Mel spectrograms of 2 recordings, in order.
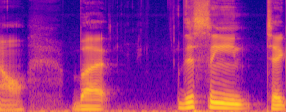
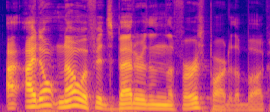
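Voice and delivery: ordinary delivery

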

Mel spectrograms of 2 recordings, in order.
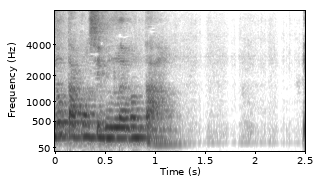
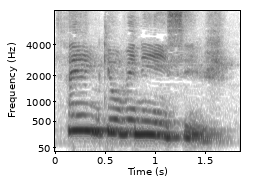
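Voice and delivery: agradecimento animado; 7 semitones higher than usual. Real, not acted. Agradece curtidas na live.

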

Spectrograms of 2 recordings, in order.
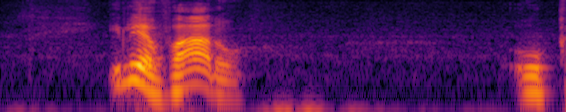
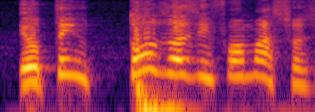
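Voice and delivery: emphatic retold claim; 9 semitones higher, 12 dB louder than usual. Retold boast on phone.

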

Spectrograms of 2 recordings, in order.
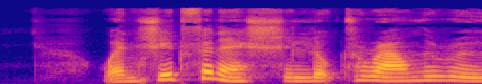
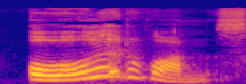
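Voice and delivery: ordinary delivery, nothing marked

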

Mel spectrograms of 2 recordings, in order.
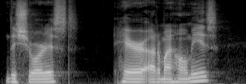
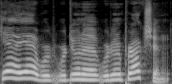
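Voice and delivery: pitched-up imitation of the producer; breezy, high mock of the caller; casual producer; 9 semitones higher than usual. Producer explaining the shoot, high breezy mock. Caller voiced in retold call.

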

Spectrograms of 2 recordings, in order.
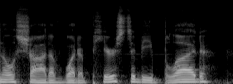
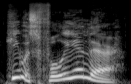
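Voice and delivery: high, louder shocked cry; retold shout; 13 semitones higher, 9 dB louder than usual. Camper reacting to the outhouse blast: high, louder shout of shock. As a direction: shout it out in horror. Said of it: "someone shouts".

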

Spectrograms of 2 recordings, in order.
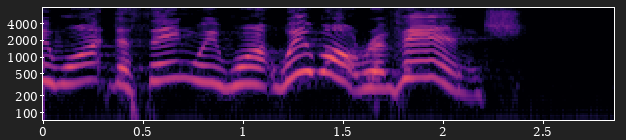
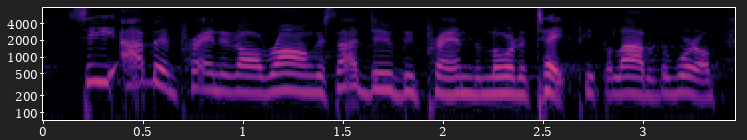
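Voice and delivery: quiet confessional aside; 7 semitones lower, 7 dB quieter, faster than usual. Real, not acted. Self-mocking confession aside.

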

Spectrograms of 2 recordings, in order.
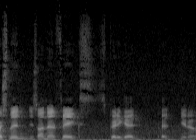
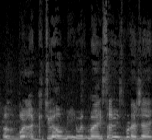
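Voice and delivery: higher, whiny, laughing; Morty voice; 8 semitones higher, 3 dB louder than usual. Pretend. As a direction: whine it up high through a laugh. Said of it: "I can do Morty".

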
